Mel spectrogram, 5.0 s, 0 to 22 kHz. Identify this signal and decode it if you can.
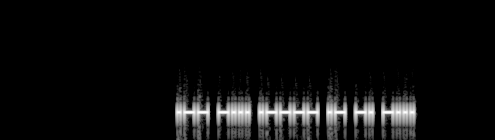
Morse code, heard as a keyed tone, about 36 wpm, 700 Hz. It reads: WB1ANB
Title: USA Call Signs - 6 Characters - Repeated 3x - 35wpm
